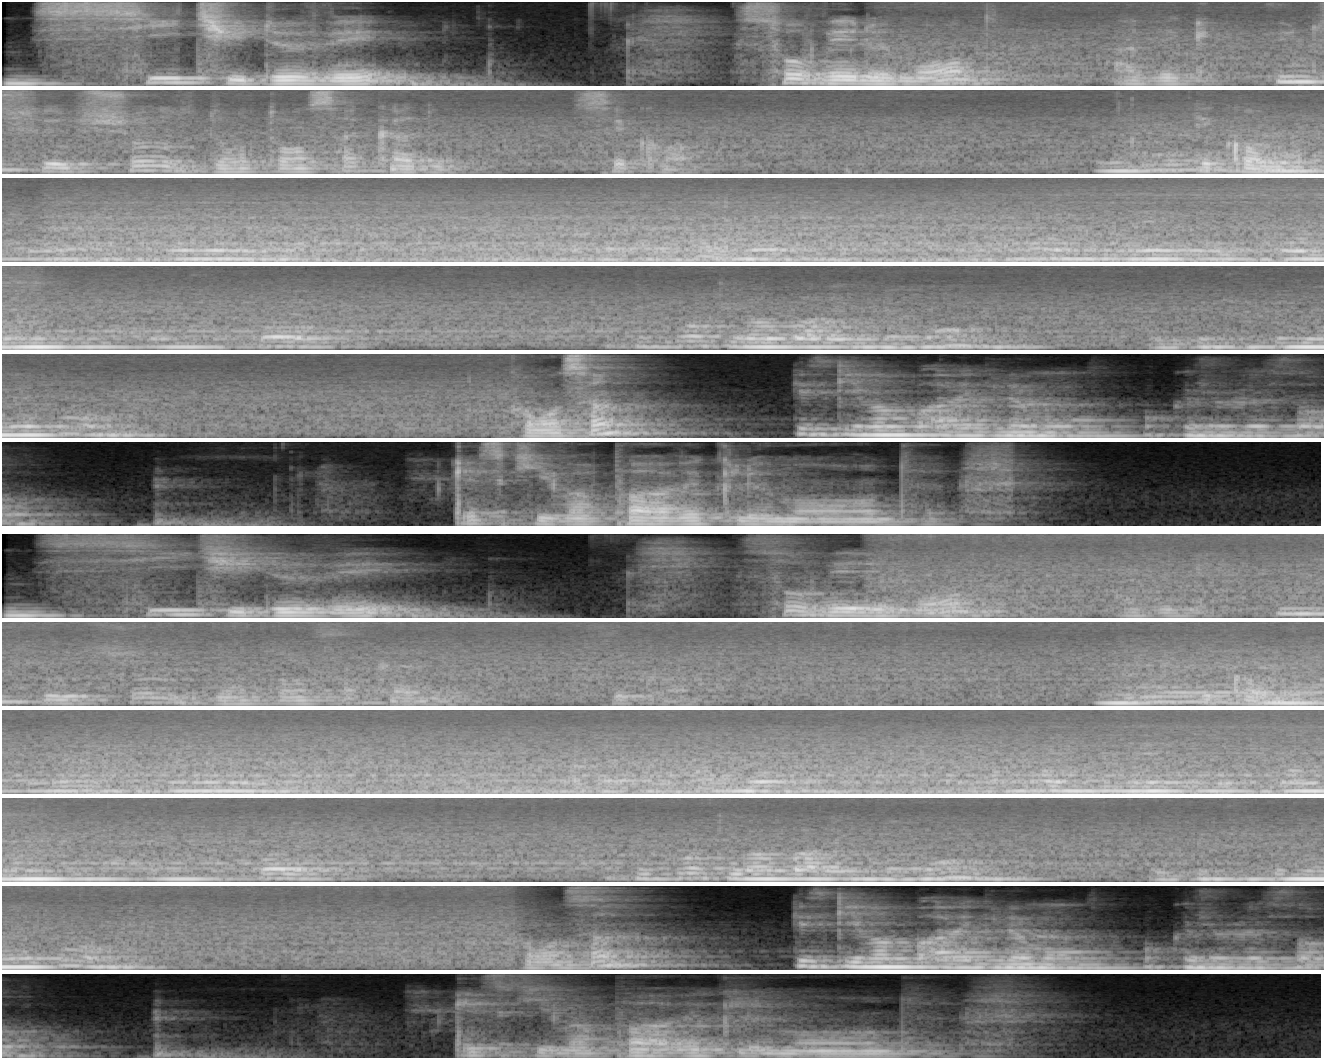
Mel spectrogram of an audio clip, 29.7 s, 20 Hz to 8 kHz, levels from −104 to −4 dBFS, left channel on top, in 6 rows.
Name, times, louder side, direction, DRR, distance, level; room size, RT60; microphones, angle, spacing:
voice 1, 0.1-1.4 2.3-3.8 4.1-4.4 4.7-6.7 7.1-7.6 9.4-9.8 12.5-12.7 21.7-22.2 26.5-28.6, left 4 dB, 75° left, 8 dB, 0.4 m, -27 dB
Stream, 3.2-21.8, right 3 dB, 65° right, 0.5 m, -37 dB
voice 2, 9.0-11.2 12.0-12.9 13.4-16.3 17.2-18.7 19.2-20.3 22.8-23.9 24.2-24.9, right 1 dB, 15° right, 2 dB, 0.5 m, -24 dB
sound 1, 9.1-22.0, right 2 dB, 90° right, 1.1 m, -36 dB
sound 2, 10.0-15.0, left 1 dB, 50° left, 0.7 m, -28 dB
4.4 x 2.3 x 4.4 m, 0.76 s
head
